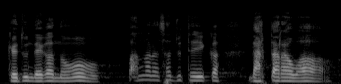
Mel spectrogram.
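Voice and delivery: soft, low kindly voice; caring talk. Shown as a demonstration. Pastor showing how to look after youth, soft and kind. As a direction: care for them quietly. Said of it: "성도님들을 돌아봐 주세요".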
